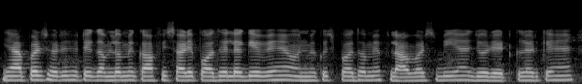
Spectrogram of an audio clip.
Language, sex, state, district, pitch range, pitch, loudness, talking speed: Hindi, female, Bihar, Saharsa, 190-200 Hz, 195 Hz, -24 LUFS, 235 wpm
